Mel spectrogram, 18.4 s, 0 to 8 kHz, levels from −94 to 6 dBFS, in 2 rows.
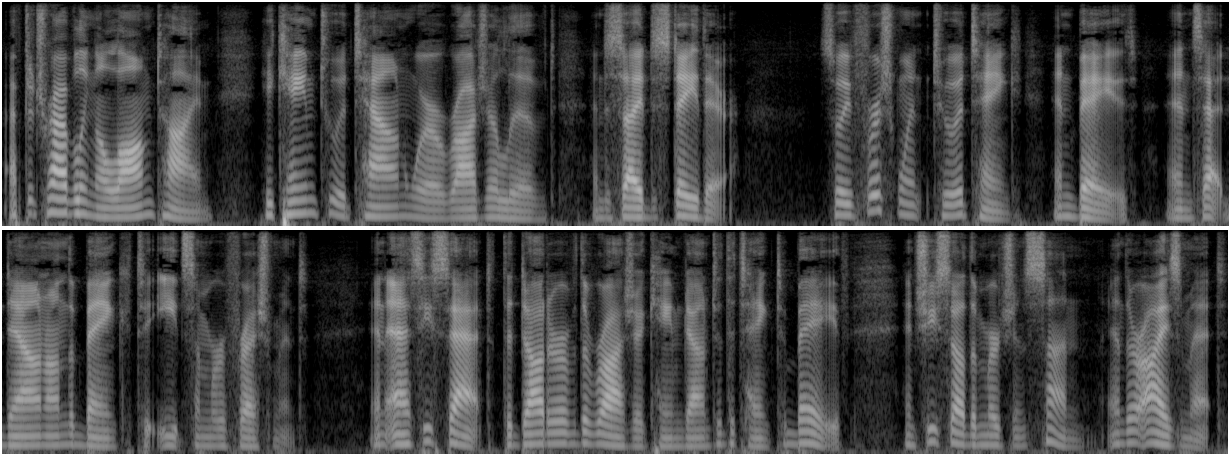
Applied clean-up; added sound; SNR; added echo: none; none; none; none.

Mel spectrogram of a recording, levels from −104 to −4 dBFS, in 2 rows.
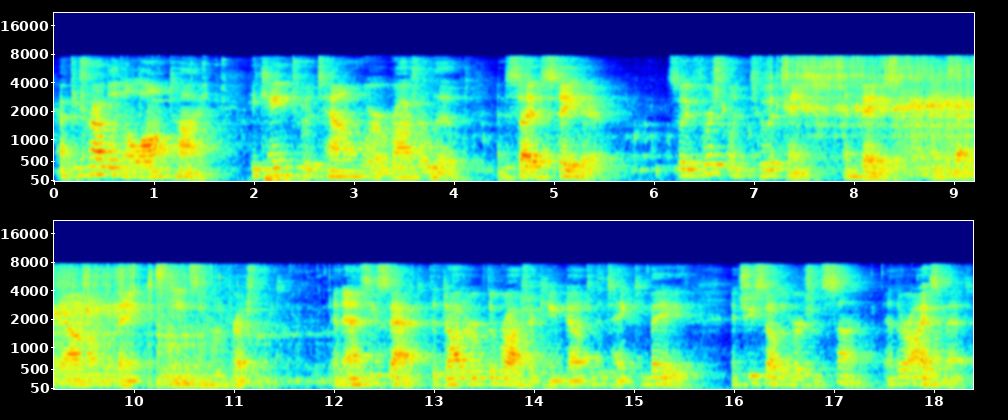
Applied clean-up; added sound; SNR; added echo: none; Sink (filling or washing); 7 dB; reverberation time 0.8 s.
